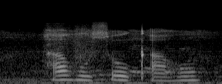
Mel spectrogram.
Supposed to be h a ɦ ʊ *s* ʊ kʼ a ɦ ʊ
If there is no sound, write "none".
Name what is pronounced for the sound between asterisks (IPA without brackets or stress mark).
s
